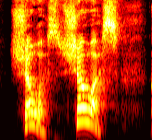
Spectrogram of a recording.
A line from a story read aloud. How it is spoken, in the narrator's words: cried the crowd in great excitement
